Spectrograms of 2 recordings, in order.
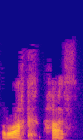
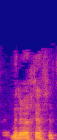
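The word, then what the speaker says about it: מְרַחֶפֶת: And moved is, see if I can pronounce this, rak hath. I'm not sure if I did that correct, Doug, but you can correct me if I'm wrong. I didn't. Okay. Merachefet is how you say that.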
